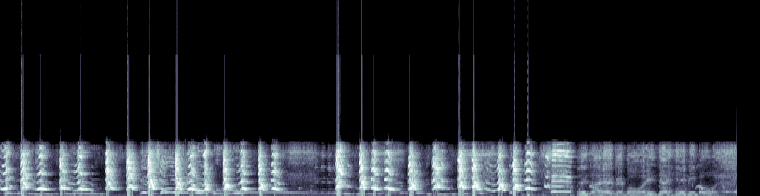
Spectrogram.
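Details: Dog responding to a man singing the word "you" by barking and howling: rapid loud bark volleys over his sustained sung notes, a brief lull, more barking, then drawn-out wavering howls toward the end.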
